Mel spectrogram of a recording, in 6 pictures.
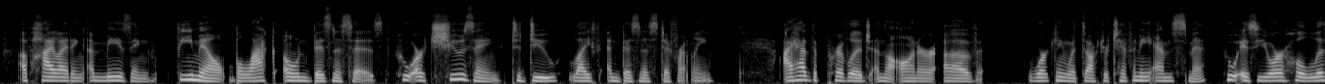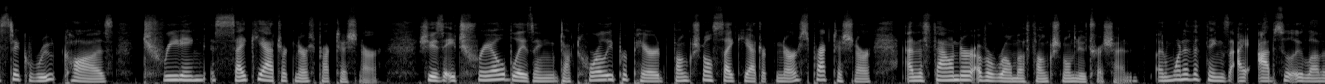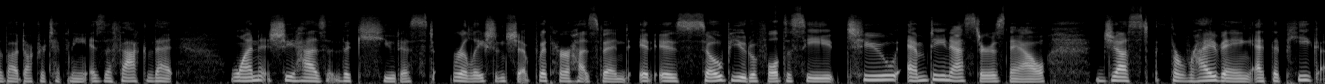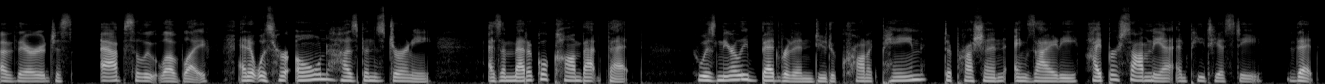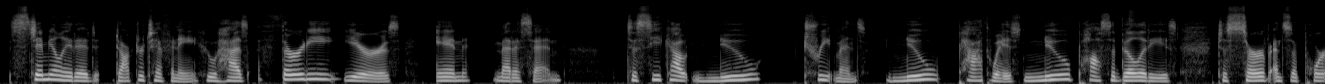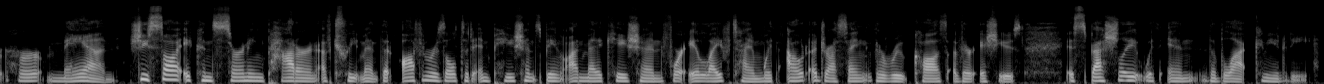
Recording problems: none

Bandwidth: 16 kHz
